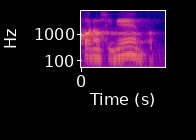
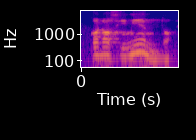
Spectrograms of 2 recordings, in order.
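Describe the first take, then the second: First: Said in the usual way. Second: "Conocimiento" repeated slowly, each syllable weighted; slow emphatic repeat. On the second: Shown as a demonstration. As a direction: drive home "Conocimiento" by slowing down. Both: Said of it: "¿Y luego qué te da?".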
